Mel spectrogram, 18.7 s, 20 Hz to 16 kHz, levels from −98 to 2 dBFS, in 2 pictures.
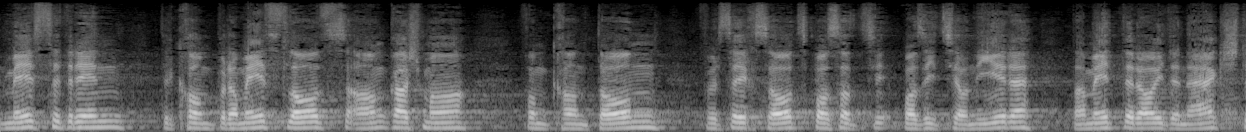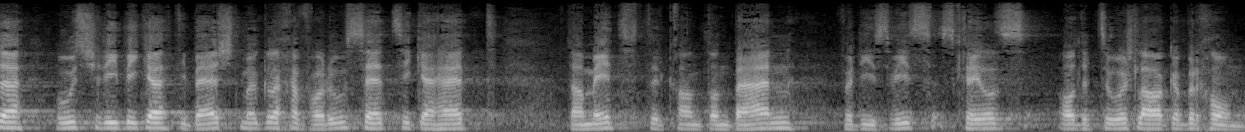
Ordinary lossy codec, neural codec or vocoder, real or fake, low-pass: AAC, 48 kbps; none; real; 14.4 kHz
